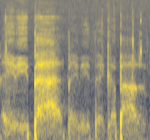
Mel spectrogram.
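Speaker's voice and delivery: distant, faint, very quiet whisper. Showing how a fainter rumour sounds: faint put-on whisper. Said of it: "faint whispers are like".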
